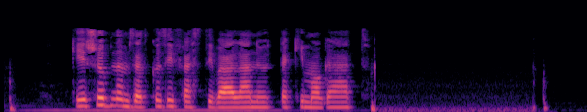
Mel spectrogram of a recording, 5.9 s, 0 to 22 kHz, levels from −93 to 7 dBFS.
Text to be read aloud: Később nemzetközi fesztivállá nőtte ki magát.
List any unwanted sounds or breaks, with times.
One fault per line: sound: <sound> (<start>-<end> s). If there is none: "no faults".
no faults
